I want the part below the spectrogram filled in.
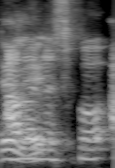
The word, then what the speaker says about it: Alanyaspor: Is it Alanyaspor? – Yeah.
